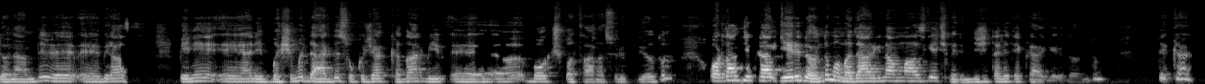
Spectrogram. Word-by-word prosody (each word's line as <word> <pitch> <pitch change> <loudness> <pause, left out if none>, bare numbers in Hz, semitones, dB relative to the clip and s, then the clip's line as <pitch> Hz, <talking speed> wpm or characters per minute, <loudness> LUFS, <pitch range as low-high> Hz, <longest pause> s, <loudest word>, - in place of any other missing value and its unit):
dönemdi 120 +8 -1
ve, 145 0 0 0.2
eee, 125 0 -3
biraz 140 +1 -2 0.5
beni, 135 +1 0
eee, 155 -3 -5
yani, 130 -2 -1
başımı 140 +5 -1
derde 130 +1 +2
sokacak 135 0 -4
kadar 135 +4 -4
bir, 130 0 -2
eee, 125 -1 -3 0.6
borç 135 0 -2
batağına 110 -3 -6
sürüklüyordu. 115 - -9 0.3
Oradan 190 +4 +6
tekrar 180 -2 +6
geri 170 +3 +8
döndüm 155 +7 +5
ama 140 -7 +3
dergiden 150 +2 +2
vazgeçmedim, 155 -8 -2
dijitale 125 +2 -3
tekrar 120 -5 -8
geri 95 - -16
döndüm. 230 - -12 0.5
Tekrar 250 -2 -4
135 Hz, 140 wpm, -20 LUFS, 120-155 Hz, 0.6 s, geri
